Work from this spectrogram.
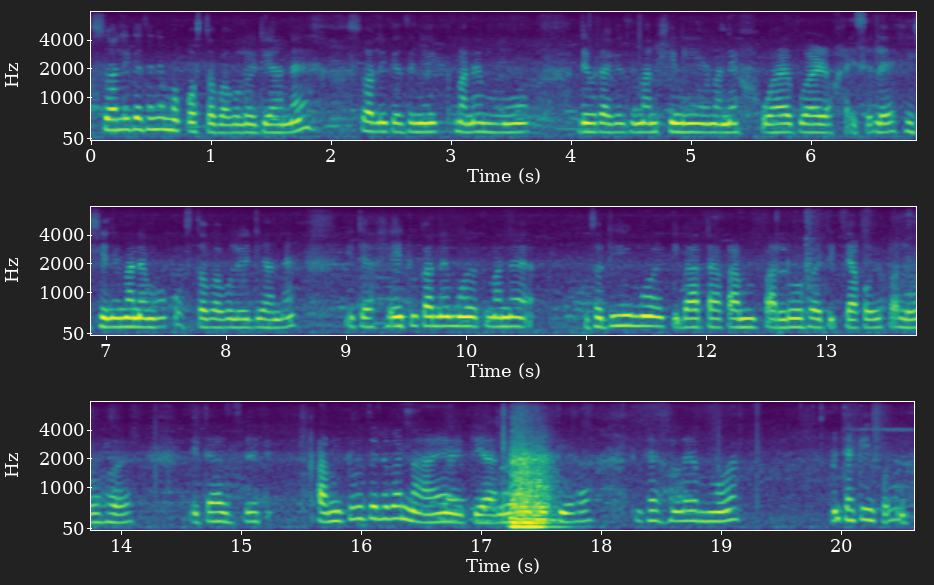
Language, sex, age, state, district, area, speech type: Assamese, female, 60+, Assam, Morigaon, rural, spontaneous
